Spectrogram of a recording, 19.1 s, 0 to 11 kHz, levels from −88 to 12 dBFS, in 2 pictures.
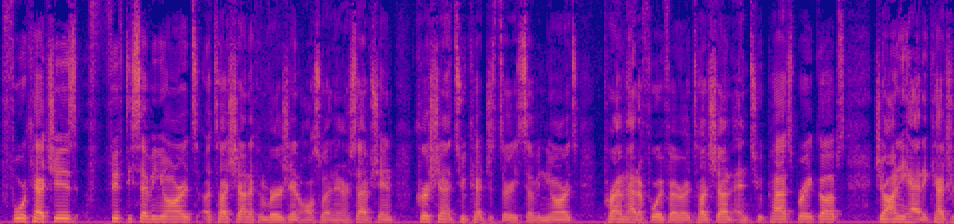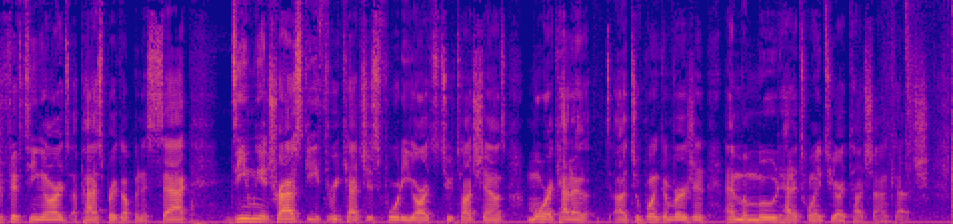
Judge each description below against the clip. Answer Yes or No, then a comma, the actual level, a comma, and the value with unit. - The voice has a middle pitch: No, low, 120 Hz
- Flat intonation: Yes, narrow, 2.0 semitones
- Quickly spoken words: No, average, 190 wpm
